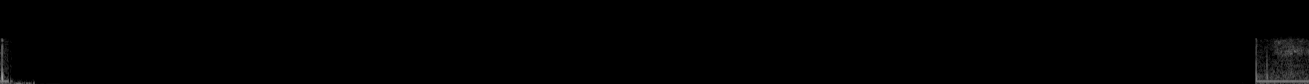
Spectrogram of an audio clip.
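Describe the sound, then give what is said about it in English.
A brief, buzzy radio roger beep bursts out at the very start, then a long near-silent stretch with only a faint steady hum, and another short harsh burst ends it. “I think you could do us all a favor and turn off the Roger beep.”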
